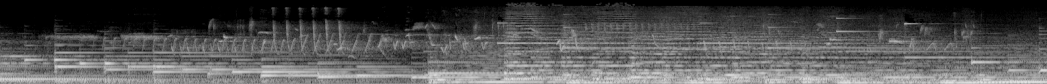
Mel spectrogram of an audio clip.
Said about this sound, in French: Toujours avec les oiseaux.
